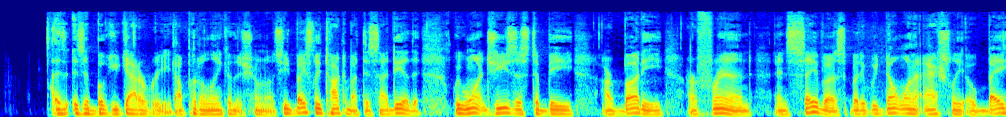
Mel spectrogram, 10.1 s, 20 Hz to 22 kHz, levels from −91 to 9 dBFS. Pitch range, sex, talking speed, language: 90-110 Hz, male, 245 wpm, English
